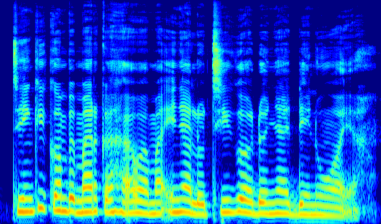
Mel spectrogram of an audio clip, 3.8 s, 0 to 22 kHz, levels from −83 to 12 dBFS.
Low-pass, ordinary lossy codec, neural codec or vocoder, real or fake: none; none; none; real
